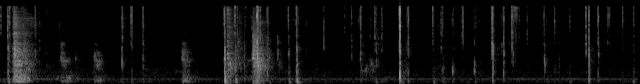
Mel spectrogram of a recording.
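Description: Keys clatter as someone types quickly on a keyboard.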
